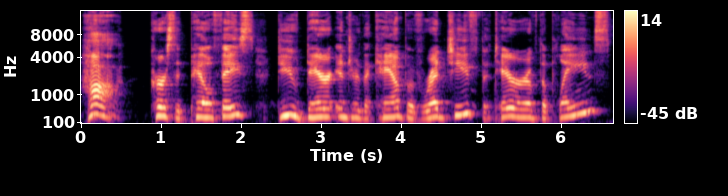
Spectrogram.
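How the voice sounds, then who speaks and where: A woman voicing a boisterous ten-year-old boy from a storybook, full of excitable, rambling chatter. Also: a little high, takes it slowly. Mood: fierce boasting. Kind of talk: storybook character reading.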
